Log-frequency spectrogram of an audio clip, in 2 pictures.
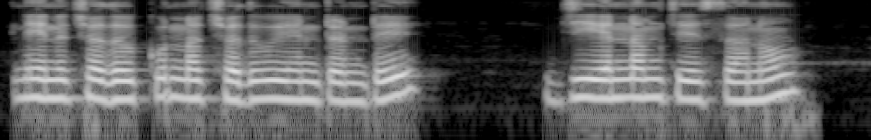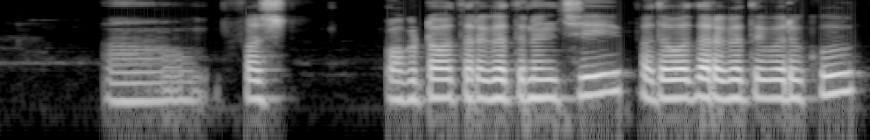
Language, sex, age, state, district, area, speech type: Telugu, female, 60+, Andhra Pradesh, East Godavari, rural, spontaneous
